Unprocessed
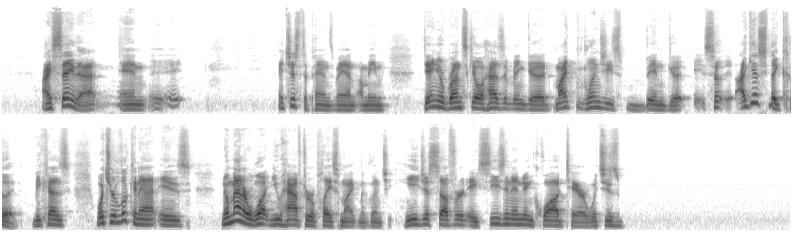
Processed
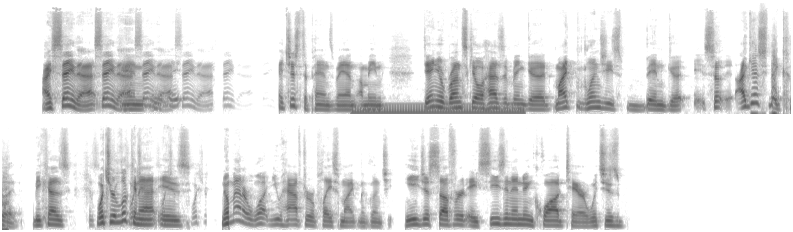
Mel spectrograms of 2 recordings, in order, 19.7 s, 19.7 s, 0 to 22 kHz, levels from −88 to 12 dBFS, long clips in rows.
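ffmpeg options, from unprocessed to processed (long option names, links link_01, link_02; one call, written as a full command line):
ffmpeg -i in.wav -filter_complex "[0:a]asplit=2[link_01][link_02];[link_02]afade=type=in:start_time=0.66:duration=0.01,afade=type=out:start_time=1.13:duration=0.01,aecho=0:1:500|1000|1500|2000|2500:0.595662|0.238265|0.0953059|0.0381224|0.015249[link_03];[link_01][link_03]amix=inputs=2:normalize=0,asettb=1/sr,asplit=3[link_04][link_05][link_06];[link_04]atrim=end=4.364[link_07];[link_05]atrim=start=4.36:end=6.54,asetpts=PTS-STARTPTS,afade=type=in:duration=0.004:curve=qsin,afade=type=out:start_time=2.176:duration=0.004:curve=qsin,aeval=exprs='val(0)+0.0251*(sin(2*PI*50*n/s)+sin(2*PI*2*50*n/s)/2+sin(2*PI*3*50*n/s)/3+sin(2*PI*4*50*n/s)/4+sin(2*PI*5*50*n/s)/5)':channel_layout=same[link_08];[link_06]atrim=start=6.536[link_09];[link_07][link_08]acrossfade=duration=0.004:curve1=hsin:curve2=qsin[link_10];[link_10][link_09]acrossfade=duration=0.004:curve1=qsin:curve2=hsin,asettb=1/sr,asplit=3[link_11][link_12][link_13];[link_11]atrim=end=9.354[link_14];[link_12]atrim=start=9.35:end=9.95,asetpts=PTS-STARTPTS,afade=type=in:duration=0.004:curve=qsin,afade=type=out:start_time=0.596:duration=0.004:curve=qsin,aeval=exprs='(tanh(8.91*val(0)+0.55)-tanh(0.55))/8.91':channel_layout=same[link_15];[link_13]atrim=start=9.946[link_16];[link_14][link_15]acrossfade=duration=0.004:curve1=hsin:curve2=qsin[link_17];[link_17][link_16]acrossfade=duration=0.004:curve1=qsin:curve2=hsin,asplit=2[link_18][link_19];[link_19]afade=type=in:start_time=10.56:duration=0.01,afade=type=out:start_time=11.24:duration=0.01,aecho=0:1:390|780|1170|1560|1950|2340:0.199526|0.109739|0.0603567|0.0331962|0.0182579|0.0100418[link_20];[link_18][link_20]amix=inputs=2:normalize=0,asplit=2[link_21][link_22];[link_21]atrim=end=12.7,asetpts=PTS-STARTPTS,afade=type=out:start_time=12.696:duration=0.004:curve=hsin:silence=0.199526[link_23];[link_22]atrim=start=12.7,asetpts=PTS-STARTPTS,afade=type=in:duration=2.34:silence=0.199526[link_24];[link_23][link_24]concat=n=2:v=0:a=1,highshelf=frequency=6100:gain=3,agate=range=-19dB:threshold=-45dB:ratio=16:detection=peak,equalizer=frequency=450:width_type=o:width=0.25:gain=-7,volume=-4dB" out.wav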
